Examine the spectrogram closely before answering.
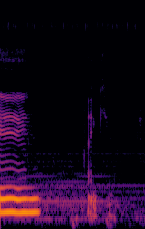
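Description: A young woman sings a held note into a microphone.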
